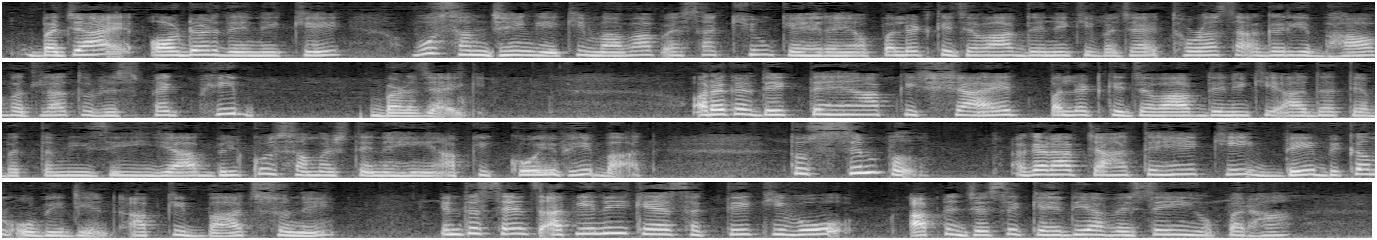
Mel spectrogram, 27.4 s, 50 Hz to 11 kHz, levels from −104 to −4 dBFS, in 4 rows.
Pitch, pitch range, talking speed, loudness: 225 Hz, 205-255 Hz, 185 wpm, -21 LUFS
